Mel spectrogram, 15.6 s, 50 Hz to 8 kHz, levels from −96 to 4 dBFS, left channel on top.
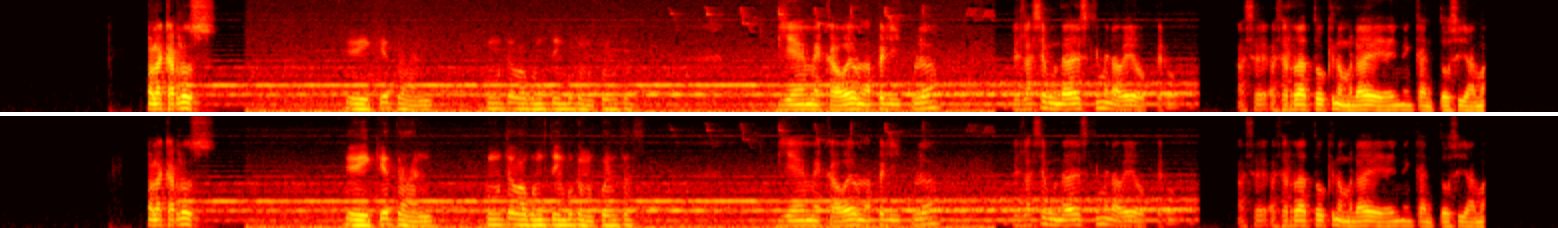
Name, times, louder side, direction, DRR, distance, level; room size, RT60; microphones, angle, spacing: voice 1, 1.5-2.1 7.7-9.4 10.1-11.8 12.4-14.8, left 5 dB, 50° left, 0.6 m, -28 dB
sound 1, 1.7-12.0, left 1 dB, 5° left, 0.7 m, -36 dB
sound 2, 2.4-10.0, left 1 dB, 75° left, 3.9 m, -41 dB
voice 2, 3.4-4.4 4.9-6.4, right 3 dB, 35° right, 0.5 m, -28 dB
head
